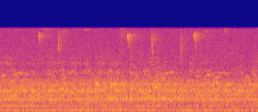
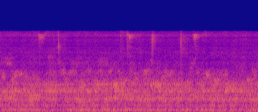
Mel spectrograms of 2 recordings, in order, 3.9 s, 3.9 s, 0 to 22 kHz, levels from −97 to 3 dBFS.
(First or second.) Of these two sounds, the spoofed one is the second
